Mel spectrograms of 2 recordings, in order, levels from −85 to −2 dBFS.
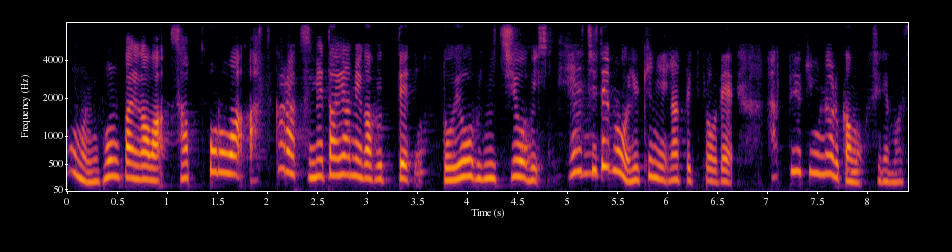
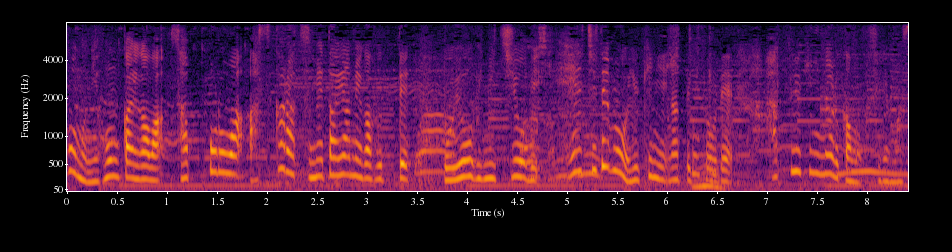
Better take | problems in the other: second | noise reduction (neural mask model DeepFilterNet 3)

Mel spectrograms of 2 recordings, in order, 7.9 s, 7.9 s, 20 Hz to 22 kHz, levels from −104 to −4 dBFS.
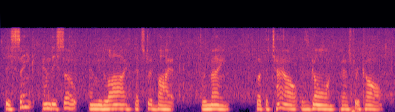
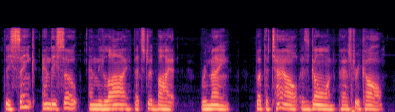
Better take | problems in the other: second | background sound (Rain); 18 dB below the speech

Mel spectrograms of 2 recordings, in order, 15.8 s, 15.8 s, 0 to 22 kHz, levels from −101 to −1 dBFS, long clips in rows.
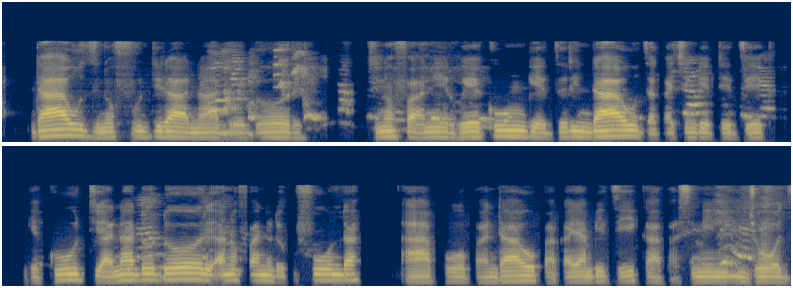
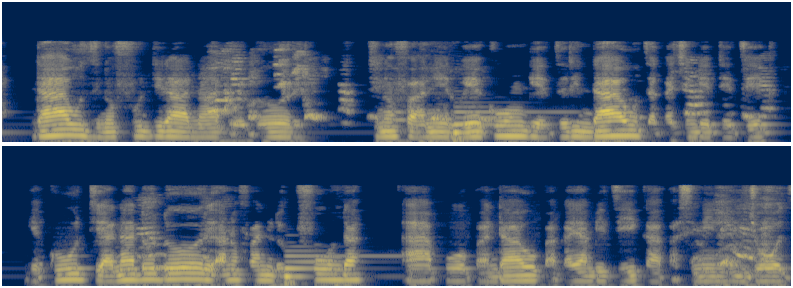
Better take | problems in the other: first | noise reduction (classical method WPE with log-MMSE)

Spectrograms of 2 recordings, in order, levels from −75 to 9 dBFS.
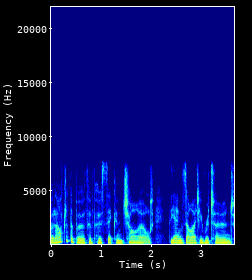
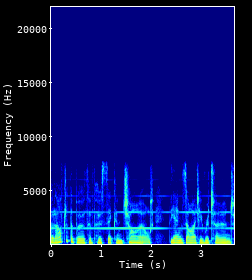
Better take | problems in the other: first | background sound (Wind instrument, woodwind instrument); 18 dB below the speech

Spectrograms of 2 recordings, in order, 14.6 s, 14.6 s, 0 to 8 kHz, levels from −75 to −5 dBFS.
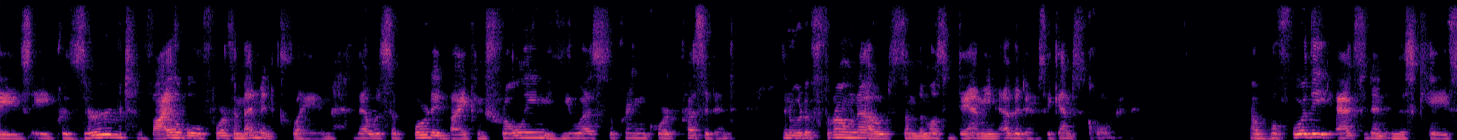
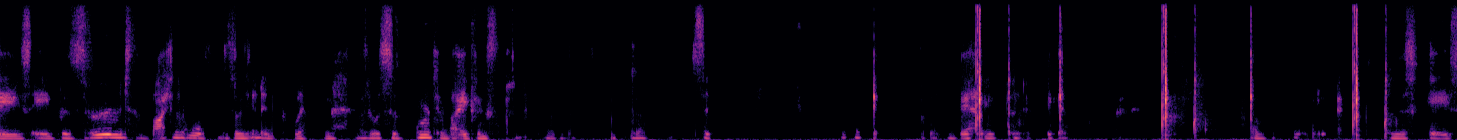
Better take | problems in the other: first | noise reduction (neural diffusion model UNIVERSE++)

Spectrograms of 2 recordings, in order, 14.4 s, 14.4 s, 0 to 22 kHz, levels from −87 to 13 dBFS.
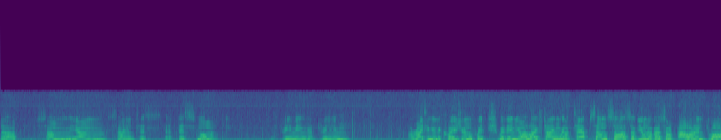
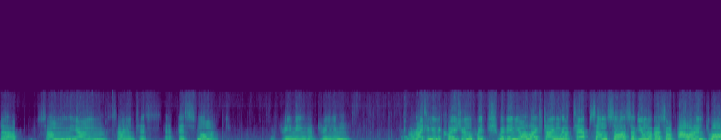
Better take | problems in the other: first | noise reduction (neural separator model SepFormer DNS4)

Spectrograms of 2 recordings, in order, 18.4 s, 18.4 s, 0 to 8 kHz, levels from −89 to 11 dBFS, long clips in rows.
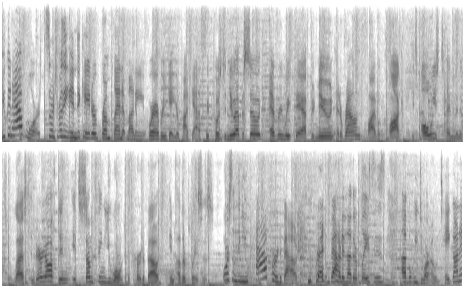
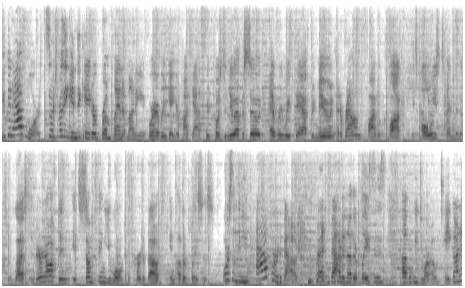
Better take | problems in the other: first | room echo; dies away in 0.2 s

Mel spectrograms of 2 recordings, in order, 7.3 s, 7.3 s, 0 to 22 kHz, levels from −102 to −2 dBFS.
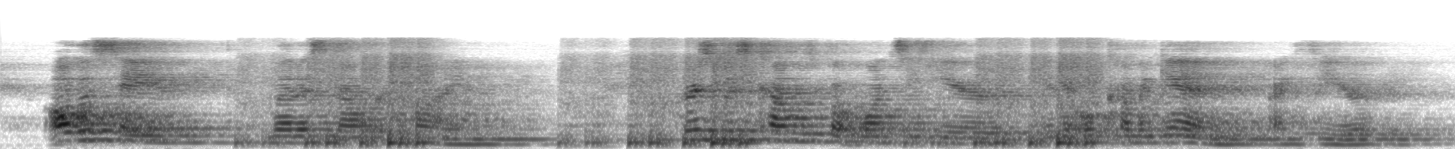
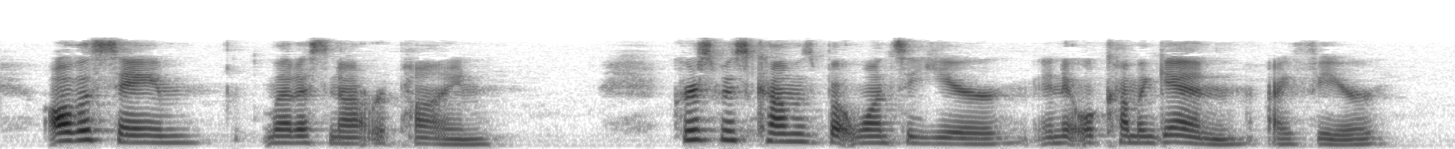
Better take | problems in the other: second | background sound (Snare drum); 6 dB below the speech // room echo; dies away in 1.1 s

